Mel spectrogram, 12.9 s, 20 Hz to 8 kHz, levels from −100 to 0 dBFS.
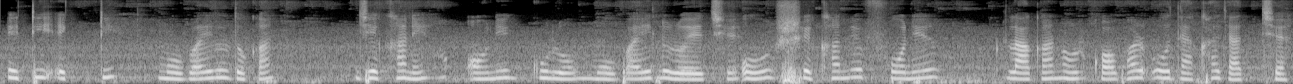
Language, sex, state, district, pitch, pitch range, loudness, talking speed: Bengali, female, West Bengal, Malda, 230 Hz, 215-245 Hz, -17 LUFS, 70 wpm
